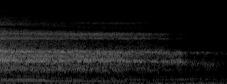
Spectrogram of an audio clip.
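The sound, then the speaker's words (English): A deep breath slowly exhaled during a guided breathing exercise: a soft, airy rush of breath that fades steadily over about two seconds, with no talking. “So let's take one more deep breath in, saying thank you to Mother Earth. And release it.”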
